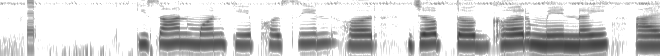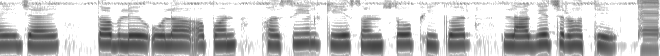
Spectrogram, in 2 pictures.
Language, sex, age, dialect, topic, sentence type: Chhattisgarhi, female, 18-24, Northern/Bhandar, agriculture, statement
